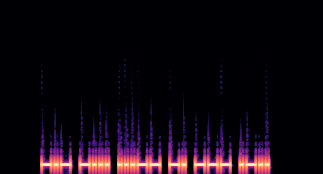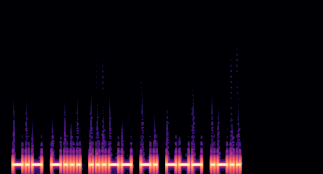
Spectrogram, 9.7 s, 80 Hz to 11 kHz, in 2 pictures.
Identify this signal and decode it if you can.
Morse code, heard as a keyed tone, about 25 wpm, 700 Hz. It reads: KB3NOL KB3NOL
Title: USA Call Signs - 6 Characters - Repeated 2x - 25wpm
